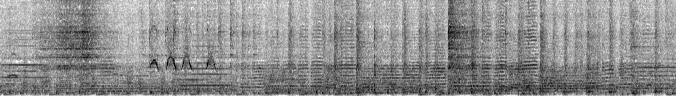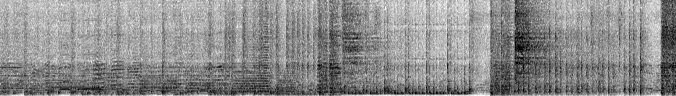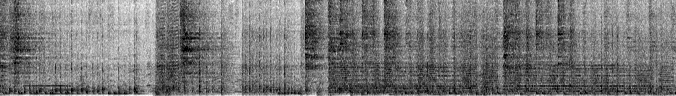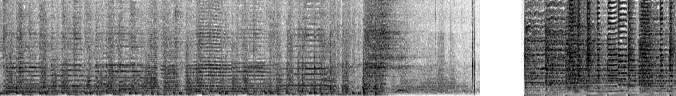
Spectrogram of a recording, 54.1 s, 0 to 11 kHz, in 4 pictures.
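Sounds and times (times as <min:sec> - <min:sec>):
brass chords: 0:00.0 - 0:21.4, 0:23.3 - 0:24.7, 0:26.7 - 0:31.7, 0:32.8 - 0:50.2, 0:51.0 - 0:54.0
driving drum and percussion rhythm: 0:00.0 - 0:48.8, 0:51.0 - 0:54.0.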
